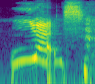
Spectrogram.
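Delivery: high-pitched delighted yes; gushing pet talk. Shown as a demonstration. Cheering on a dog being insulted, high pet-talk praise.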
